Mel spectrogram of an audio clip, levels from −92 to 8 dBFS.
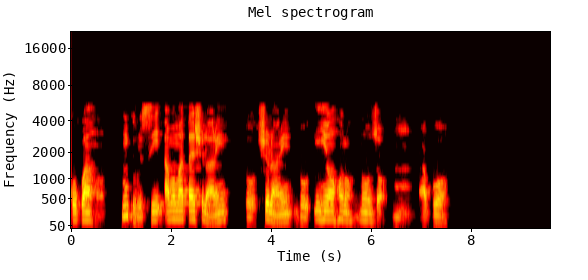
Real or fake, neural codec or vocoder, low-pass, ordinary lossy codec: real; none; 5.4 kHz; none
